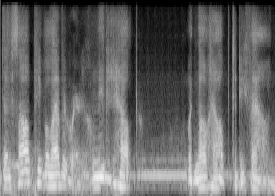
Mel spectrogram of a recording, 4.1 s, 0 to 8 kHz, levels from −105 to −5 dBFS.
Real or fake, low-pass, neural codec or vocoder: fake; 7.2 kHz; codec, 16 kHz, 1 kbps, FreqCodec, smaller model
